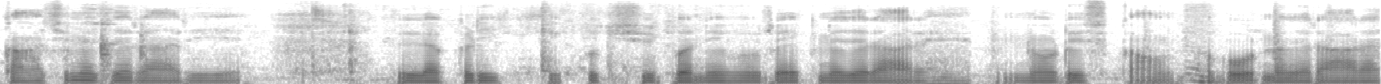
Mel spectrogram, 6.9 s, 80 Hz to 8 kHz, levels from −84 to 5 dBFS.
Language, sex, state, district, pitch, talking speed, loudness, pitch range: Hindi, male, Maharashtra, Dhule, 100 Hz, 175 wpm, -35 LUFS, 100-105 Hz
